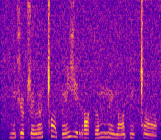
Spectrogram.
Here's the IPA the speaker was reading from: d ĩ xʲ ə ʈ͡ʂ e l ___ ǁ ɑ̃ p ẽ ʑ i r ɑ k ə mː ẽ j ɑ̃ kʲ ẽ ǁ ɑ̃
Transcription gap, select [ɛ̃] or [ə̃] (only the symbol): ə̃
